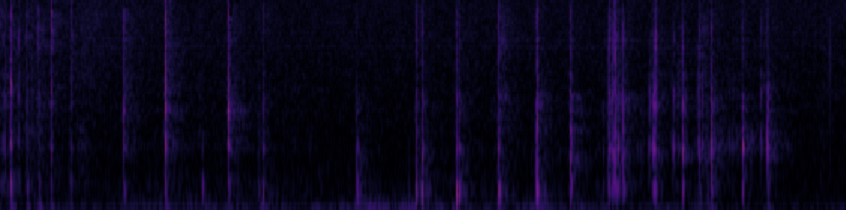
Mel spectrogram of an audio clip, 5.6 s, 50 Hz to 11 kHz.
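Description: Long nails scratch across the plastic bristles of a black plastic paddle hairbrush, making a run of quick, dry, bright scratching clicks. About 22 short strokes come in uneven bursts, each stopping dead with no ring, over a quiet background.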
